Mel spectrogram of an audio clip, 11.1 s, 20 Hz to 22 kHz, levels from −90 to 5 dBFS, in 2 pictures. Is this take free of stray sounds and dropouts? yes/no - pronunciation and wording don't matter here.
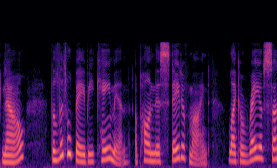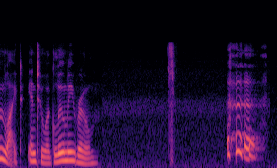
no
